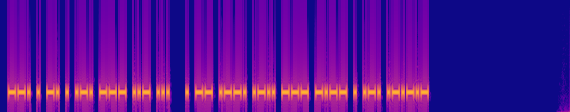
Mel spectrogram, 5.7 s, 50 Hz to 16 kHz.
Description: Morse code, heard as a keyed tone, about 50 wpm, 700 Hz. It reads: GENEROUS EMPLOYER.
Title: Pangram Challenge v2 - 50wpm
